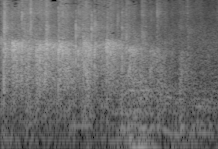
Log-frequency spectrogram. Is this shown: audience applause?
yes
